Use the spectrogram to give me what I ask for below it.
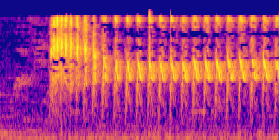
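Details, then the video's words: Grey-cheeked bulbul from a masteran tutor recording: after half a second of quiet, a sudden burst of quick, buzzy, high chirps repeated about five per second, steady to the end, with a low background hum. "Masteran Cucak Jenggot"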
